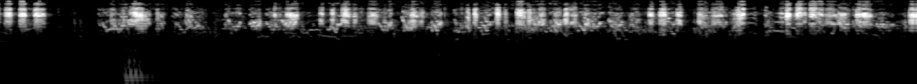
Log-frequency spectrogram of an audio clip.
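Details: Several budgerigars chatter nonstop, with shrill chirps, squeaky warbles and scratchy notes crowding together and a brief low bump early on.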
